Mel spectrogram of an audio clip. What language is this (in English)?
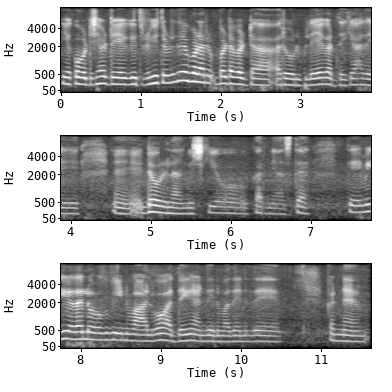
Dogri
